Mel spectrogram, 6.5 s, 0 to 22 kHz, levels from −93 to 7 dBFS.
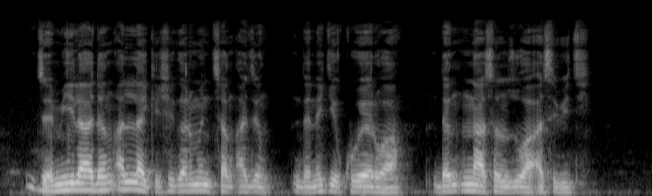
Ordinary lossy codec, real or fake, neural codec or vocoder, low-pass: none; real; none; 14.4 kHz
